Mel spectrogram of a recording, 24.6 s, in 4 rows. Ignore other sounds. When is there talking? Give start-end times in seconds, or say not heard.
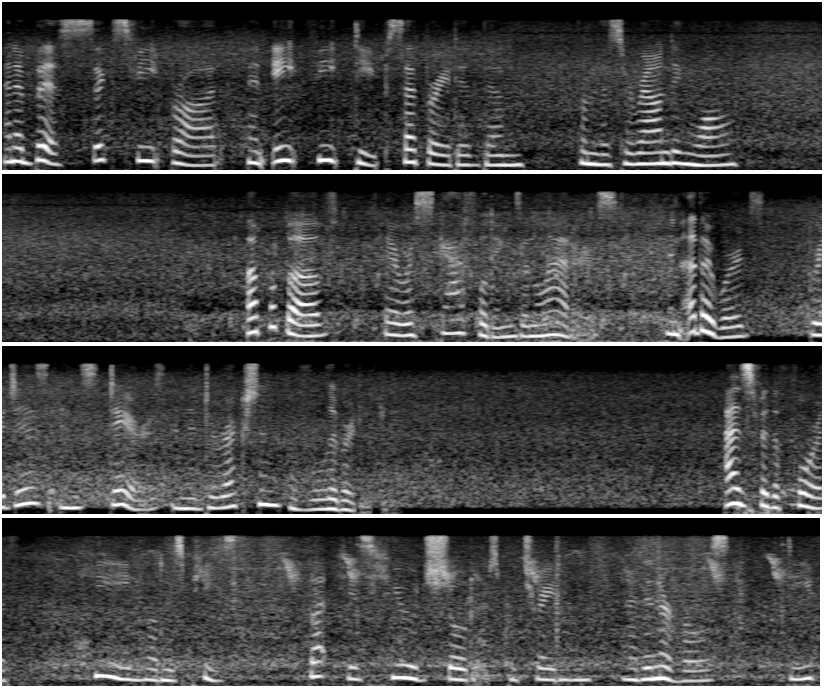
0.0-5.5, 8.0-15.3, 17.7-24.5.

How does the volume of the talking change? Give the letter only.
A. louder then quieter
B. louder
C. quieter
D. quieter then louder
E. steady
E.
